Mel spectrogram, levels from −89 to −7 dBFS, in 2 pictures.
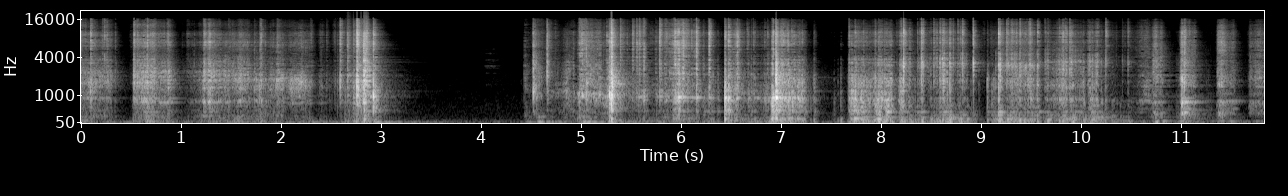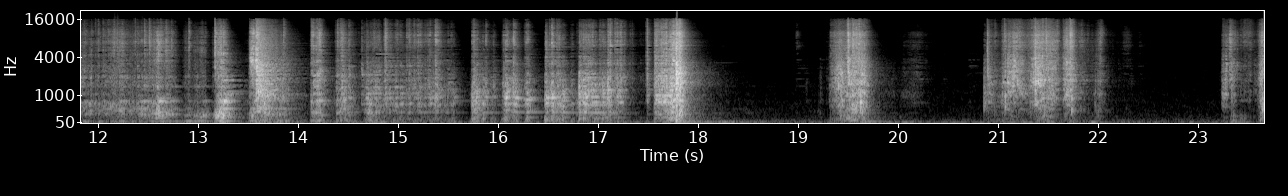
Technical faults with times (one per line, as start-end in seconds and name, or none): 2.65-2.89 loose connector crackle
12.16-12.46 loose connector crackle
